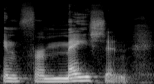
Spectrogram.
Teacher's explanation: You can also hear that the first syllable also has a bit of stress on it, but it's not quite as much as that 3rd syllable. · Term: strong stress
